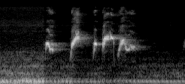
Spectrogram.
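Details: Red-whiskered bulbul singing a short burst of bright, warbled chirps rising and falling in quick notes, over a soft low hum.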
